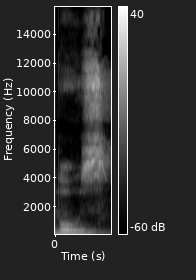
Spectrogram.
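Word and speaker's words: boughs: No time to stand beneath the बोज, इसका pronunciation होगा बोज, and stair as long as ship और cause.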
